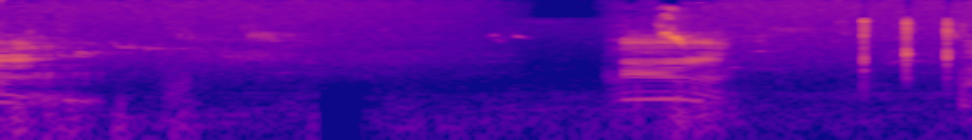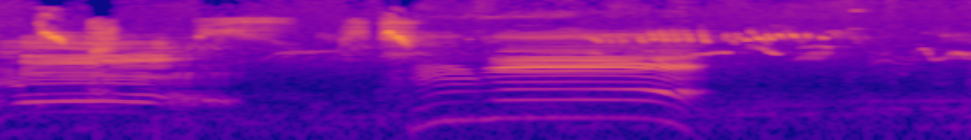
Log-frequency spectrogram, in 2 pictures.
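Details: Free-roaming grazing cattle in a wide green garden, calling moo: one short low call near three seconds, then two long harmonic moos around five and seven to eight seconds, with bird chirps and outdoor background.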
